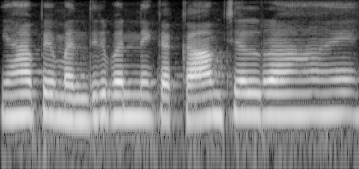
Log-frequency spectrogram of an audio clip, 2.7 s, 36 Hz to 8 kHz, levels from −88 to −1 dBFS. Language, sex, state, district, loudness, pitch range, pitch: Hindi, female, Bihar, Lakhisarai, -16 LUFS, 190-200 Hz, 195 Hz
